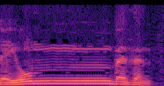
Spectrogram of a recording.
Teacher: المذهب اللي بيقول اطباق الشفتين هنقول له لا، ما ينفعش اطباق الشفتين، لان لو اطبقت شفتين هعمل اظهار الميم، اقول لا ينبذن كده اظهار الميم.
